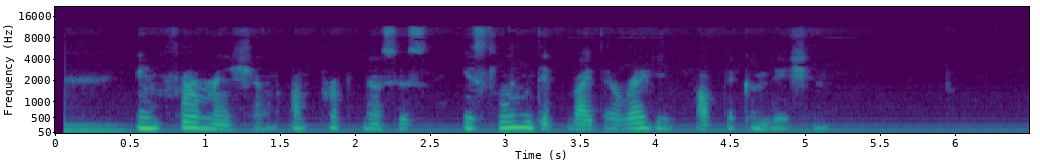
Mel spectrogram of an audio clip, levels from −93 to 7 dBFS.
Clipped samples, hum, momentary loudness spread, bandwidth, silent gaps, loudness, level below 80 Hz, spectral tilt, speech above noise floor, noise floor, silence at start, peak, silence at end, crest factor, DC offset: under 0.1%; 60 Hz at -50 dBFS; 14 LU; 11.5 kHz; none; -35 LUFS; -56 dBFS; -7 dB/octave; 23 dB; -58 dBFS; 0.05 s; -18 dBFS; 1.3 s; 18 dB; under 0.1%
